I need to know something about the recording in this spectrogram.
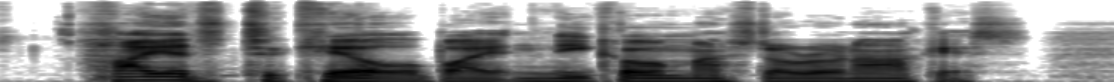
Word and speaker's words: Mastorakis: Hired to Kill by Nico Mastorakis. Mastorakis, sorry. I said his name wrong last time.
